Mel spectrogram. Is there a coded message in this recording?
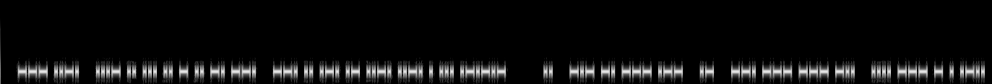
Yes: Morse code from 0.2 to 9.8 s, heard as a keyed tone, about 46 wpm, 600 Hz. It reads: OF VISITING GIRAFFES. I KNOW A GOOD HOTEL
